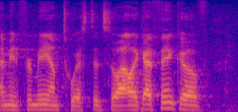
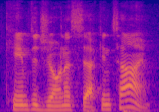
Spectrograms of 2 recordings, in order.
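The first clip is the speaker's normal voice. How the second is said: lower, softer solemn reading; scripture reading; 5 semitones lower, 3 dB quieter than usual. Acted. Preacher reading Jonah chapter three to congregation, solemn. Reads Bible chapter aloud.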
